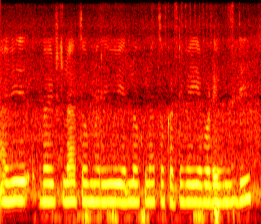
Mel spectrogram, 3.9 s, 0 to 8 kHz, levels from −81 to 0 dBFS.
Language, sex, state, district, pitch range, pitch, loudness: Telugu, female, Telangana, Mahabubabad, 200-210 Hz, 205 Hz, -15 LUFS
